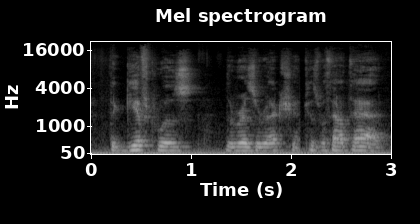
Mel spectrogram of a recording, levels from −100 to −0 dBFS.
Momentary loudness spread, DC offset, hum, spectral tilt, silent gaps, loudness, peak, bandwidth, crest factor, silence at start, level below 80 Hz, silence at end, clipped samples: 8 LU; under 0.1%; none; -5 dB/octave; none; -42 LUFS; -24 dBFS; 19.5 kHz; 16 dB; 0 s; -52 dBFS; 0 s; under 0.1%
